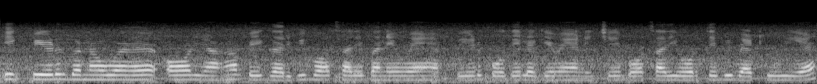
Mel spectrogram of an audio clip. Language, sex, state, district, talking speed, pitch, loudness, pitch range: Hindi, female, Rajasthan, Bikaner, 200 wpm, 200 Hz, -15 LUFS, 195-220 Hz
